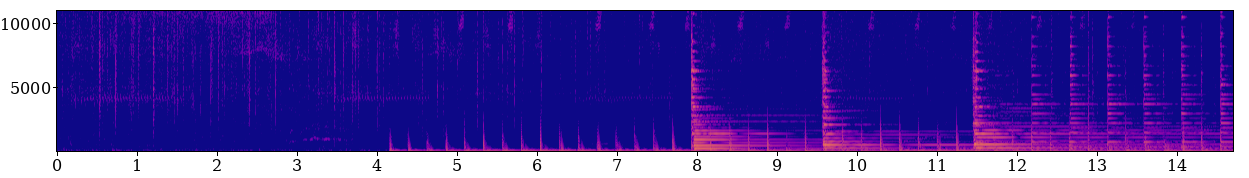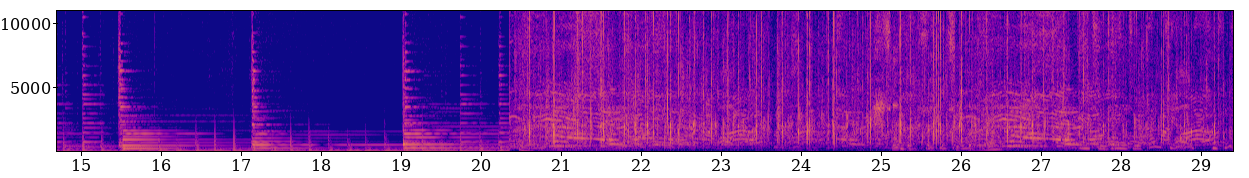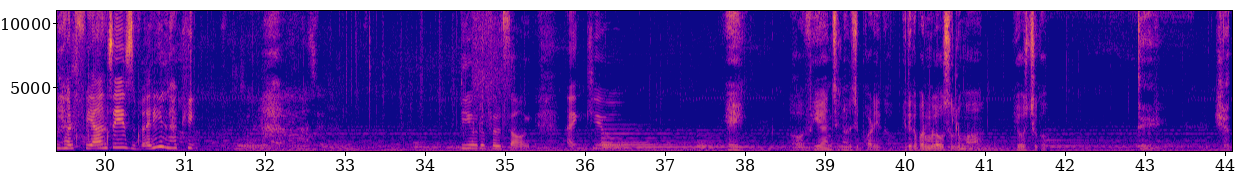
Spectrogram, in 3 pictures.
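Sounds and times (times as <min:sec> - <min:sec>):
group clapping and cheering: 0:20.3 - 0:33.5.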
